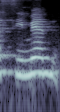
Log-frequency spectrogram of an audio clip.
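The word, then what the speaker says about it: Siemens: साइमन या सीमेन जो भी बोलते हैं सबका अपना-अपना प्रोनाउंसिएशन होता है। कोई इसको सिमन बोलते हैं। कोई इसको साइमन बोलते हैं।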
